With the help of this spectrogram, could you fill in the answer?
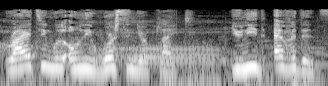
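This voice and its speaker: A woman's voice: on the high side, expressive, normal speed, natural voice. A woman voicing a composed young game heroine. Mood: firm. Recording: game audio with music behind.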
